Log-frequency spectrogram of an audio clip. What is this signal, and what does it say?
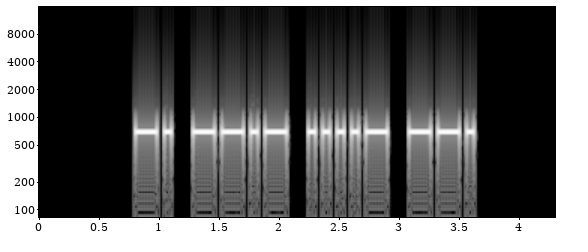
Morse code, heard as a keyed tone, about 20 wpm, 700 Hz. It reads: NQ4G
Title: USA Call Signs - 2x Character Spacing - 20wpm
